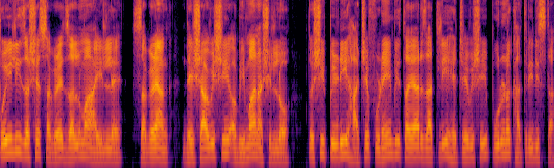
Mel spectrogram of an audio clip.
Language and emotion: Goan Konkani, neutral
